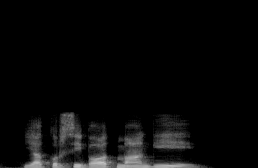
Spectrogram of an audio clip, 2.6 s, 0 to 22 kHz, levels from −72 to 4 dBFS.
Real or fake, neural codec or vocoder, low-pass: fake; codec, 16 kHz, about 1 kbps, DyCAST, with the encoder's durations; 7.2 kHz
